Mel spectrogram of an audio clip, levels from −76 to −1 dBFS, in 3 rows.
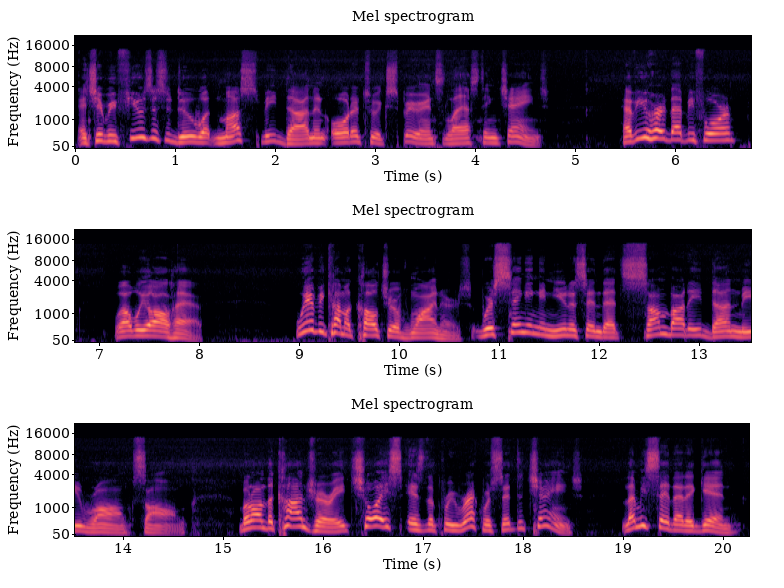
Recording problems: hiss; faint; until 9.5 s and from 12 s on; 25 dB below the speech

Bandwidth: 14 kHz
